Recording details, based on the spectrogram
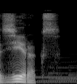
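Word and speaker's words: Xerox: на Советском рынке Кстати это название в оригинале произносится зиракс появился даже глагол ксерить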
